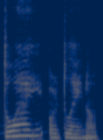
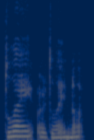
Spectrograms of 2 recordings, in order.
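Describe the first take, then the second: No difference in how they are said.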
